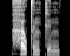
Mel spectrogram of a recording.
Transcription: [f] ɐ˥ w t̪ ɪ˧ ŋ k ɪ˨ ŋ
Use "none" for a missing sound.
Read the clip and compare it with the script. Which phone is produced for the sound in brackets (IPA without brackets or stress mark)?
h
